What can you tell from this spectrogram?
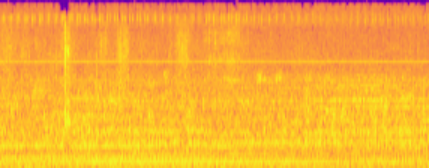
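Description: A steady mechanical drone with a constant low hum that does not change in pitch, and a brief high chirp about a second in.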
